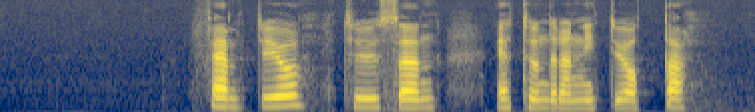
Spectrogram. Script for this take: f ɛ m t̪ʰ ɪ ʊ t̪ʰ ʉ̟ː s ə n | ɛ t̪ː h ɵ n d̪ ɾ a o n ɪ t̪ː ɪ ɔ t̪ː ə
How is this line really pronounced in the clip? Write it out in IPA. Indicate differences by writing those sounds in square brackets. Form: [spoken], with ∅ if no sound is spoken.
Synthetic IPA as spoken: f ɛ m [t̪] ɪ ʊ t̪ʰ ʉ̟ː s ə n | ɛ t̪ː h ɵ n d̪ ɾ a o n ɪ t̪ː ɪ ɔ t̪ː [a]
